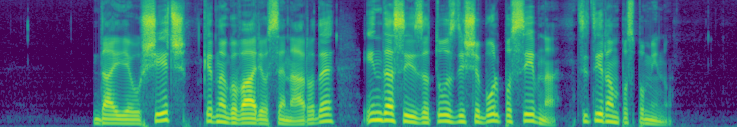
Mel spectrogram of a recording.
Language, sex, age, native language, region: Slovenian, male, 30-49, Slovenian, Gorenjska region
